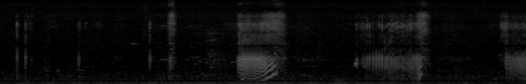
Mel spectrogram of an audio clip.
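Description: Loud, fluttering snores with rattling vibration, roughly every two to three seconds, between soft clicks; snoring during sleep.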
